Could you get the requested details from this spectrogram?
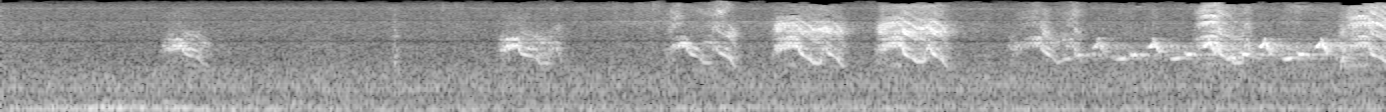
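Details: Baby Eastern bluebirds calling while being fed by their parents; scattered downslurred chirps that grow quicker and denser toward the end, over a constant low rumble.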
